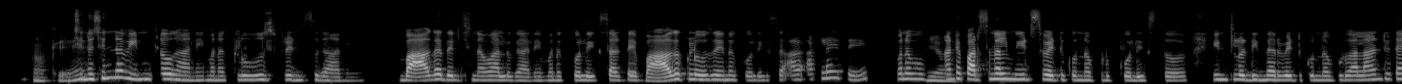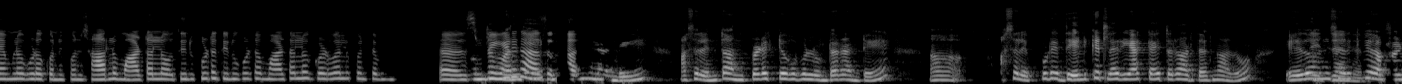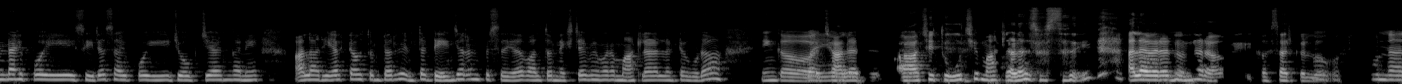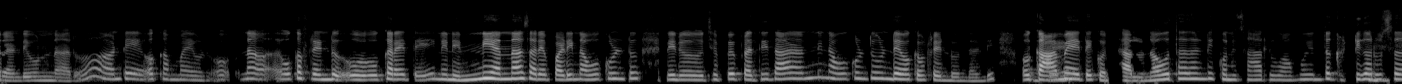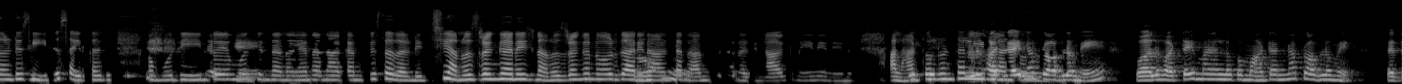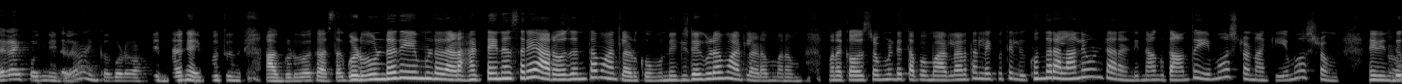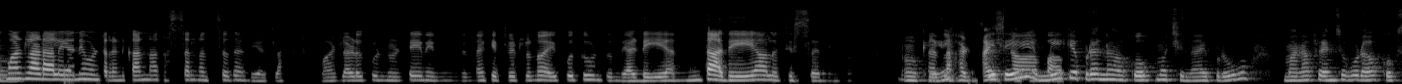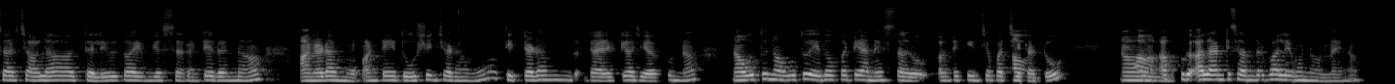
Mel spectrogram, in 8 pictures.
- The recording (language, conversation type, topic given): Telugu, podcast, గొడవలో హాస్యాన్ని ఉపయోగించడం ఎంతవరకు సహాయపడుతుంది?
- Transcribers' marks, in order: other background noise; in English: "క్లోజ్ ఫ్రెండ్స్"; in English: "కొలీగ్స్"; in English: "క్లోజ్"; in English: "కొలీగ్స్"; in English: "పర్సనల్ మీట్స్"; in English: "కొలీగ్స్‌తో"; in English: "డిన్నర్"; in English: "స్పీడ్‌గా"; in English: "అన్‌ప్రెడిక్టబుల్"; in English: "రియాక్ట్"; in English: "ఆఫెండ్"; in English: "సీరియస్"; in English: "జోక్"; in English: "రియాక్ట్"; in English: "డేంజర్"; in English: "నెక్స్ట్ టైమ్"; giggle; laughing while speaking: "మాట్లాడాల్సి వొస్తది"; in English: "సర్కిల్‌లో?"; in English: "ఫ్రెండ్"; in English: "ఫ్రెండ్"; chuckle; in English: "సీరియస్"; in English: "హర్ట్"; in English: "హర్ట్"; in English: "హర్ట్"; in English: "నెక్స్ట్ డే"; tapping; in English: "డే"; in English: "హర్ట్"; in English: "ఫ్రెండ్స్"; in English: "డైరెక్ట్‌గా"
